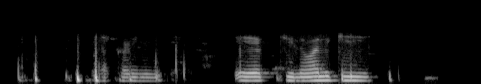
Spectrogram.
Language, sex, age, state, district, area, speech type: Hindi, female, 60+, Uttar Pradesh, Hardoi, rural, conversation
